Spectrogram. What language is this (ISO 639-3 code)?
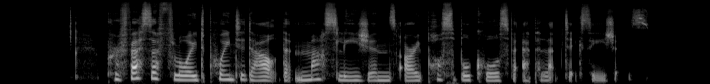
eng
